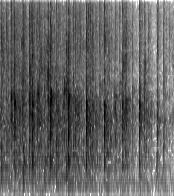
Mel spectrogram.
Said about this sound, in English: So home folks, can we give all of our guests a big round of applause and thank them for being here today?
